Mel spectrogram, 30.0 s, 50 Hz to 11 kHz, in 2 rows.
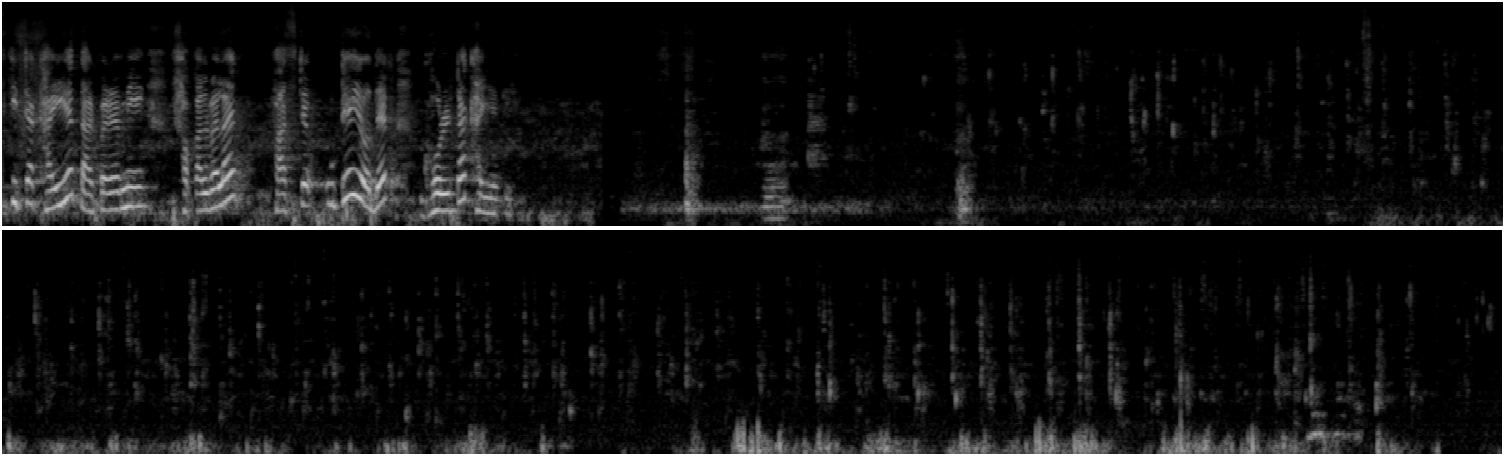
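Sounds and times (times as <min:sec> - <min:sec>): dogs lapping from a bowl: 0:08.0 - 0:30.0.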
